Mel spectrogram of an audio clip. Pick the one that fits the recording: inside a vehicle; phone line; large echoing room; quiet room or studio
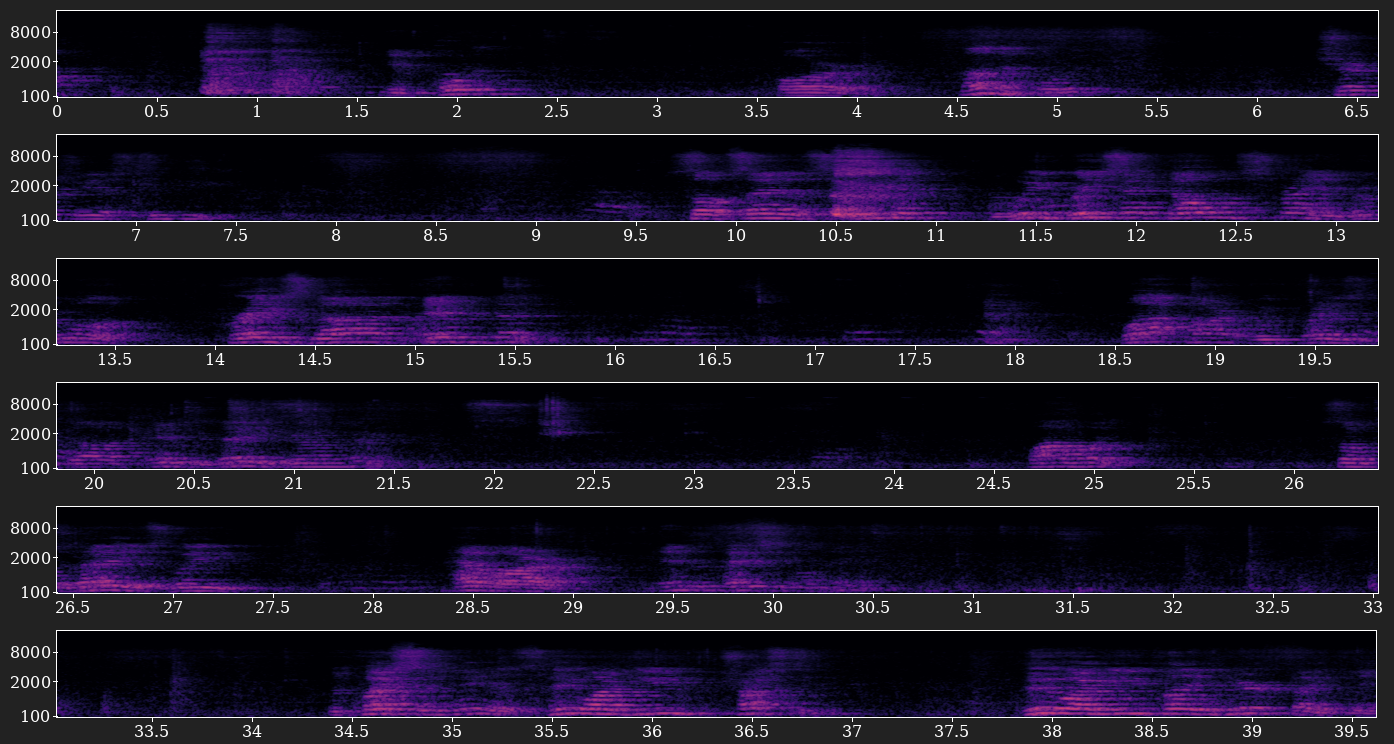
large echoing room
